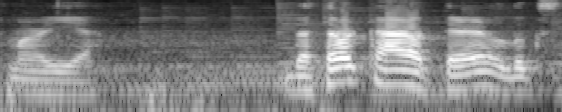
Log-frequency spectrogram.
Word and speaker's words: Maria: written moon runs of course moon runs is pronounced Maria the third character looks like a cross which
